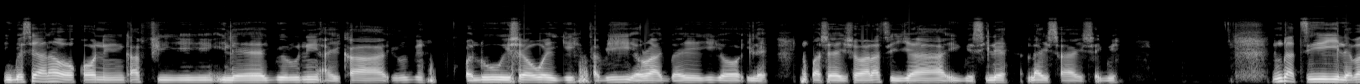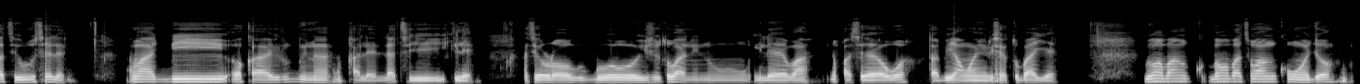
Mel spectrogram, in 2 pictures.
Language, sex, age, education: Yoruba, male, 15-29, primary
